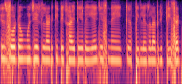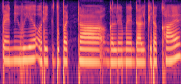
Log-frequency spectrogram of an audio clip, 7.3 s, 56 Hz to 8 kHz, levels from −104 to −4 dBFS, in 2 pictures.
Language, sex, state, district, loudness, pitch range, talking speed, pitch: Hindi, female, Chhattisgarh, Bastar, -20 LUFS, 225-245 Hz, 230 wpm, 235 Hz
